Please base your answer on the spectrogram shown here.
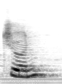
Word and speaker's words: zhun: The next Pinyin is ZHUN, has a pronunciation of chun, chun.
